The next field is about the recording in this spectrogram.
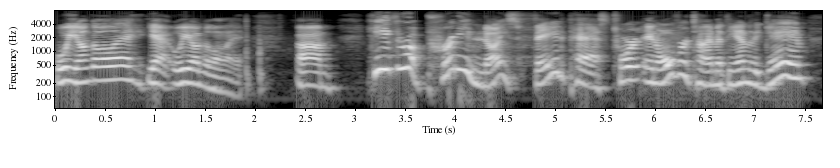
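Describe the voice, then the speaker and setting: Congested, foul-mouthed young man with a bright voice. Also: high-pitched, big pitch swings, moderate pace, muffled recording. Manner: profane, blunt and rambling, with frequent restarts. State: congested with a sinus infection. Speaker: sports podcast host. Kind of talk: casual solo sports recap.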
